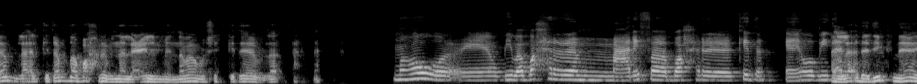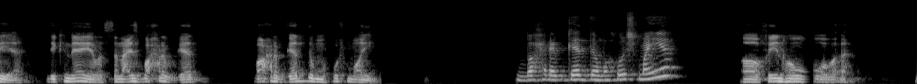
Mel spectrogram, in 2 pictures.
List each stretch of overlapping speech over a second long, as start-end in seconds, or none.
none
